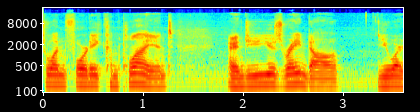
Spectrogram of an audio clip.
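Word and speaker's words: Rijndael: the symmetric crypto there's rainall it looks like rigin but it's pronounced rainall it is unfortunate that is chosen that should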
